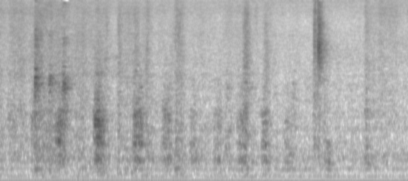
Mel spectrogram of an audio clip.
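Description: A dog panting softly: a quick run of short breaths, about three a second, fading away near the end.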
